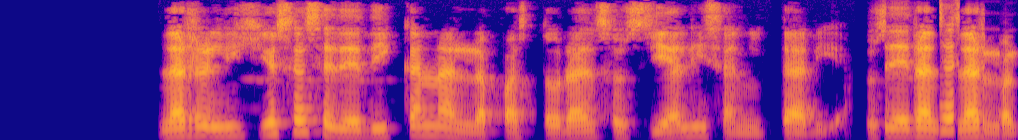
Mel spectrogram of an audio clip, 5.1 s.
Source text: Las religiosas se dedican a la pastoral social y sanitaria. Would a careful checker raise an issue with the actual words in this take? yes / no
yes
